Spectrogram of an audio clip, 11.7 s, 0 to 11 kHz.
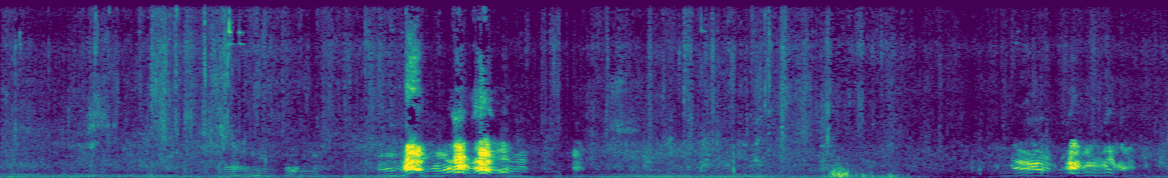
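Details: Dogs playing in a backyard: an 8-month-old Lycan Shepherd and an 8-month-old Renascence Bulldogge running and play-fighting with a Blue Bay Shepherd and a German Shepherd. A quick burst of three sharp barks, a lower growling yelp, then two more barks over a steady low hum.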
